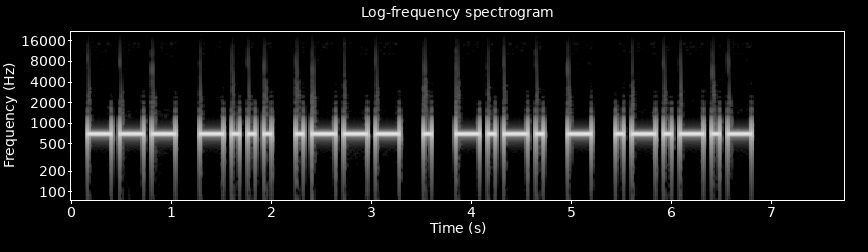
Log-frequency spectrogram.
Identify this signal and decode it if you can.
Morse code, heard as a keyed tone, about 14 wpm, 700 Hz. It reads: OBJECT.
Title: Sentences from Top 1000 Words - Review Part 5 - 15wpm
